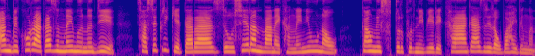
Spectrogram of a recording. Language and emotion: Bodo, disgusted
